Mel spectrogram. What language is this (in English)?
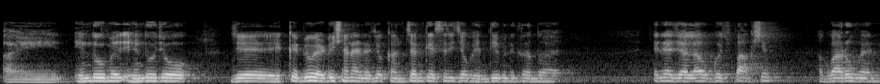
Sindhi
